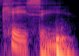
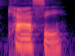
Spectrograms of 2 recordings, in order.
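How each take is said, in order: First: The first vowel is long, as in 'say'. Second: The first vowel is short, as in 'ass'.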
